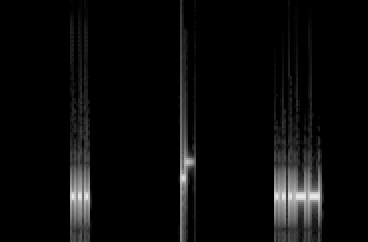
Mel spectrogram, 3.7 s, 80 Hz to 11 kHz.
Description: Morse code, heard as a keyed tone, about 36 wpm, 700 Hz. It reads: S 3
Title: Single Letter-Number Alt 35wpm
